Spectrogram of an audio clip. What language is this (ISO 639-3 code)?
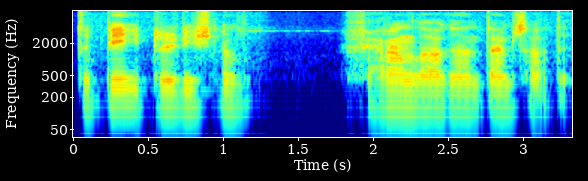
kas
